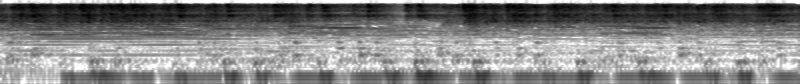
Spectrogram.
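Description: Harmonium and tabla playing kirtan together: the harmonium's held chord tones run under a steady, fast beat of deep bass drum strokes.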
